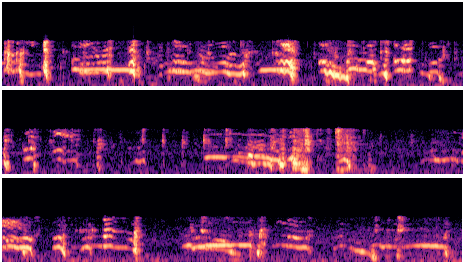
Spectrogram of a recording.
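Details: Night-time frolics of three wild urban foxes in rough play after a dominant fox turned up: continuous rapid, rattling chatter mixed with drawn-out whining wails and sharp squeaks.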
